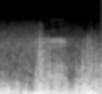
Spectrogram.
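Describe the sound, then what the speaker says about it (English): Strong wind buffets an outdoor microphone on a farm, a steady loud low rumble with gusty swells throughout the short stretch. "it is pretty windy"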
